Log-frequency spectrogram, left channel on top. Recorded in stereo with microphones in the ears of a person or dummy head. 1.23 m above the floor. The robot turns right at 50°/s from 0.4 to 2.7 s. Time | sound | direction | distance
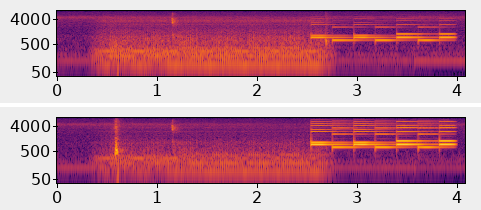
1.1 | a snare drum | 10° left (ahead or behind) | ?
2.5 | a ringtone | 55° right (ahead or behind) | ?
